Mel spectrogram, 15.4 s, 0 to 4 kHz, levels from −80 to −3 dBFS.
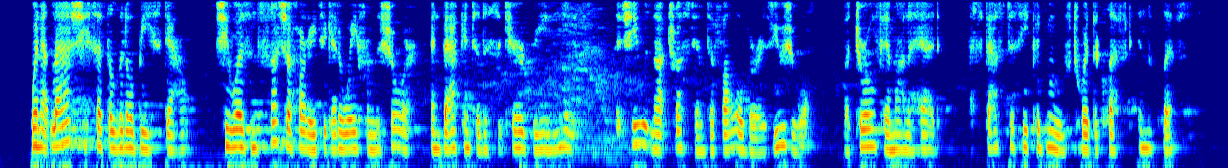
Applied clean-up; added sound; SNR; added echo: classical method WPE with log-MMSE.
